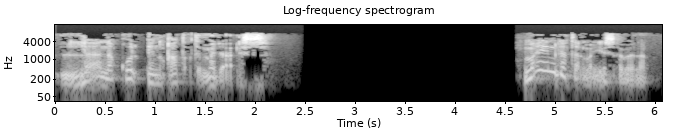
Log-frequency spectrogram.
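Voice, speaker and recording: Raspy high-voiced man teaching a sermon. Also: moderate pace. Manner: conversational, animated, repeats words for emphasis. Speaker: religious teacher. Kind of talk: sermon-style lesson answering questions. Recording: dull lo-fi stream audio.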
